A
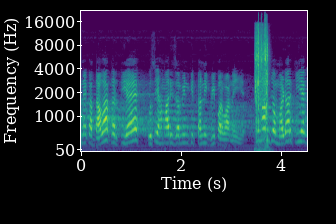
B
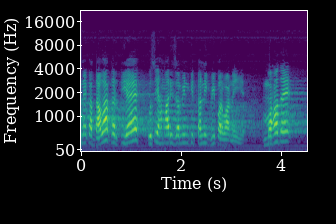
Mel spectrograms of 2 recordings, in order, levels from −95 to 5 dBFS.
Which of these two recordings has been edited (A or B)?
A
